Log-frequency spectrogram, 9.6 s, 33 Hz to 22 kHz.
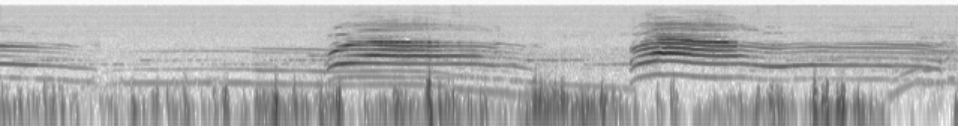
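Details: Feral cats facing off on Japan's Cat Day, February 22, neither backing down from the threat: loud, strained caterwauls that swell abruptly into harsh, high wails and then slide down, repeated twice amid rustling and scuffing.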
